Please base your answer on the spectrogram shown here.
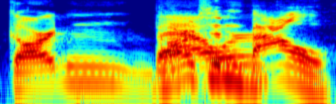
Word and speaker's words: Gartenbau: for sending us what's this game Garden Bomb Garden bow spell it gartenbao g-a-r-t t come here yes g-a-r-t-e-n-b-a-u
